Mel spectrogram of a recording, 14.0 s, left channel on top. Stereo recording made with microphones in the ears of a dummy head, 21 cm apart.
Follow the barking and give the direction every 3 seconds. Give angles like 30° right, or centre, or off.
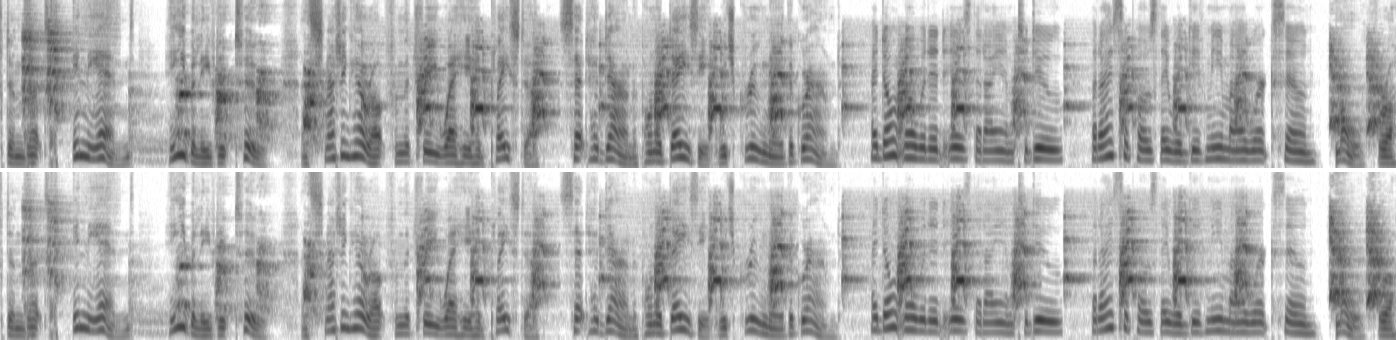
50° left, 40° left, 10° left, 30° right, 30° right.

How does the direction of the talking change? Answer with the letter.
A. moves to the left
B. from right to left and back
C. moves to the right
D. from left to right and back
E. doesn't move
E.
